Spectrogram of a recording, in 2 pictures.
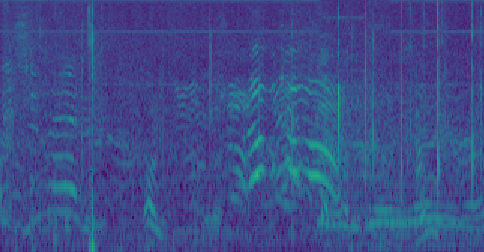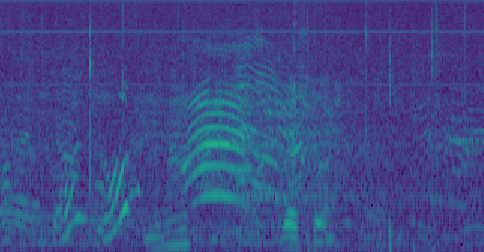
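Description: Young players shout and call to each other outdoors on an open field.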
